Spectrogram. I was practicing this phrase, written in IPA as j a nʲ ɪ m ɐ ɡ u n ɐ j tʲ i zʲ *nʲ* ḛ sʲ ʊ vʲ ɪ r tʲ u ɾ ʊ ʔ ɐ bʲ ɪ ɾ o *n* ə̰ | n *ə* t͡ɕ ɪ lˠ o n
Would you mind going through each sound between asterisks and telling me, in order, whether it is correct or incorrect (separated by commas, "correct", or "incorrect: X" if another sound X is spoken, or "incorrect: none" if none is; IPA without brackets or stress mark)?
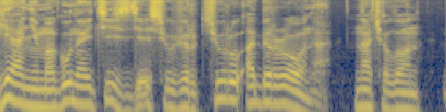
incorrect: dʲ, correct, incorrect: a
